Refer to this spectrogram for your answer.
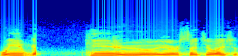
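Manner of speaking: nasal preacher's tone pushed through the nose. Retelling a preacher's words, imitating his nasal tone. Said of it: "he gets a nasal tone in his voice".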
